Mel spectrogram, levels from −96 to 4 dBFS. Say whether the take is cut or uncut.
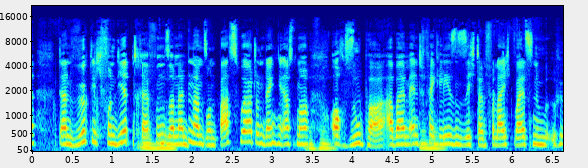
cut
